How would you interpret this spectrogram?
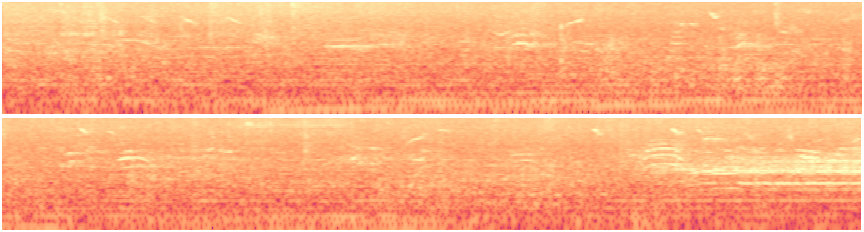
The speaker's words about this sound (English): The crow sound doesn't bother you anymore. It used to just, and you realize it doesn't bother you.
